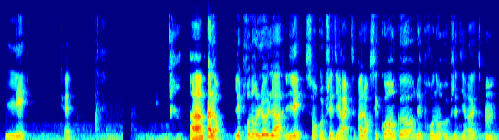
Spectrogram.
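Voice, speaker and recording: A man teaching French grammar in a slow, patient way, pausing often and switching to English to explain. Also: medium pitch, a bit bright, muffled recording. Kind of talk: grammar lesson.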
